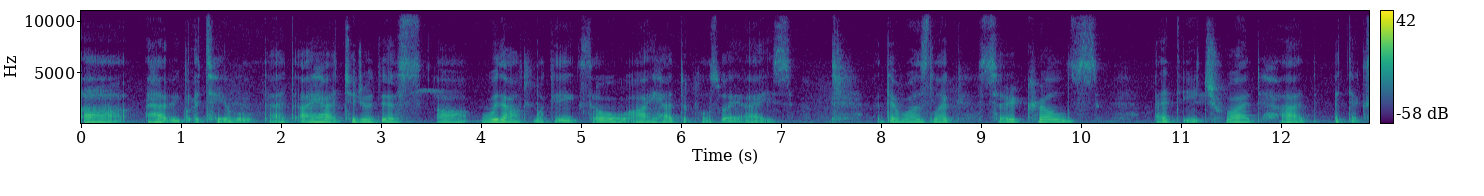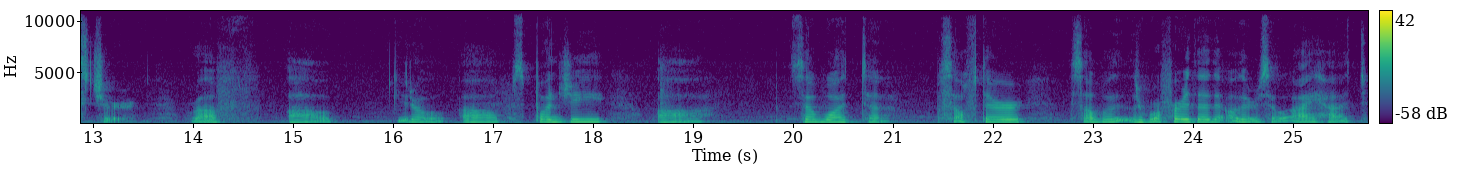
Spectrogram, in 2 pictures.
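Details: Dysphonia in a female speaker who is in therapy; she says she is hard to understand.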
